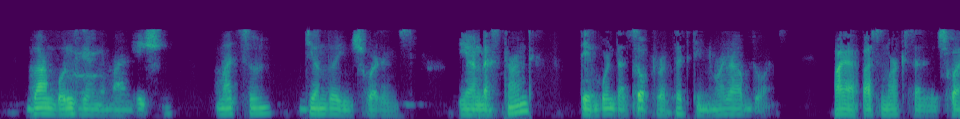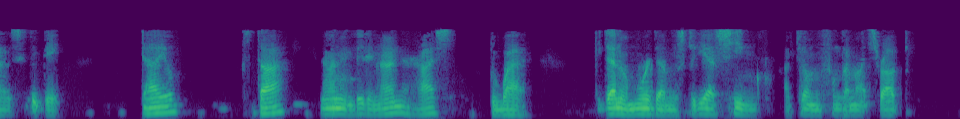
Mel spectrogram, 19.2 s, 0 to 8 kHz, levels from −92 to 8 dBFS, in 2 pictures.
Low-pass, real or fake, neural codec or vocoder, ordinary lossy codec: 7.2 kHz; fake; codec, 16 kHz, 1 kbps, X-Codec, HuBERT features, trained on balanced general audio; AAC, 16 kbps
